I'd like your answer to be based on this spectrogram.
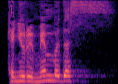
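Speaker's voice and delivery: ordinary talk, nothing marked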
